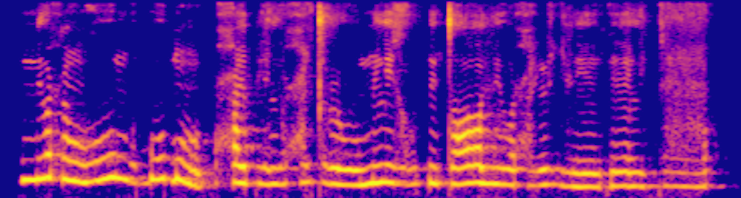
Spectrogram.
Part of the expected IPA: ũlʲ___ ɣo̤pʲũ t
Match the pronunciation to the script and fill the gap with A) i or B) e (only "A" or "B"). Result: B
